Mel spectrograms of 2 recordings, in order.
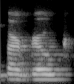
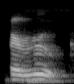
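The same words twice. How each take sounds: First: It is said with an American accent. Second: It is said with a British accent. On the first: "supposed to be baroque in American language" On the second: "also for British baroque"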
